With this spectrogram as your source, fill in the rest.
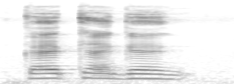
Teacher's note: पूरी कै की लाइन कंठ है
